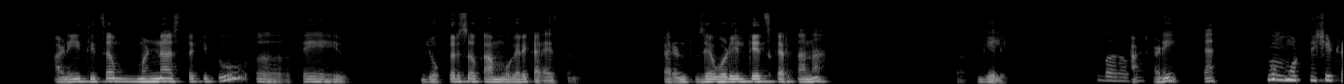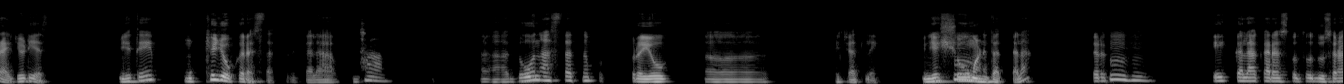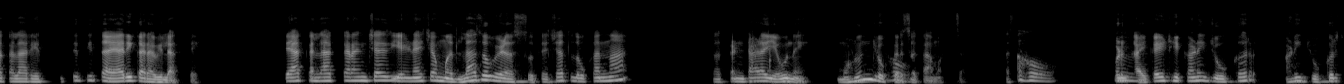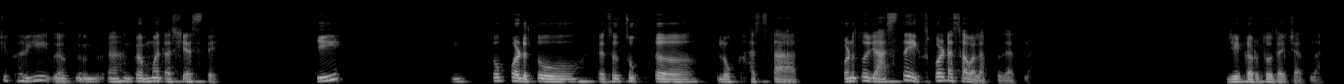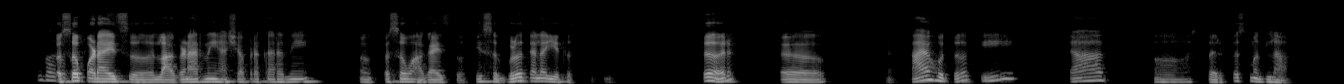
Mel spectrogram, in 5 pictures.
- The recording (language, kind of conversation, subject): Marathi, podcast, तुमच्या आयुष्यातील सर्वात आवडती संगीताची आठवण कोणती आहे?
- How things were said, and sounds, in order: tapping; in English: "ट्रॅजेडी"; in English: "शो"; other background noise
